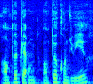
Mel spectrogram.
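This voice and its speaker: Older man with an Israeli accent, volunteer advisor; measured, hesitant explainer of a middle pitch. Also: dark tone, a little hiss or hum. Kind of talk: interview answers.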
